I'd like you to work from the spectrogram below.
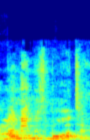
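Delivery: very high, kind-of-British voice. Imitating how the director says his name: Morten Tyldum impression. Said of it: "So he's like".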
